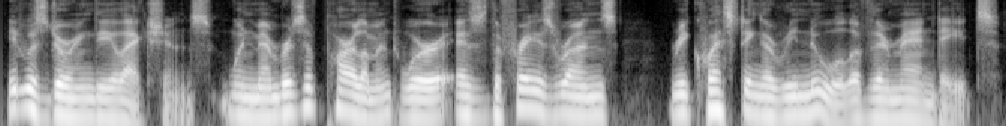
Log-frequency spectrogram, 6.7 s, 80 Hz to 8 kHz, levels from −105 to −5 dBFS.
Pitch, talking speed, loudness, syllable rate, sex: 120 Hz, 180 wpm, -17 LUFS, 5.4 syllables/s, male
